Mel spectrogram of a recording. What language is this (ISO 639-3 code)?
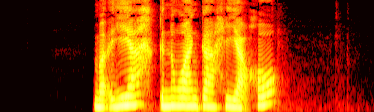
trv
